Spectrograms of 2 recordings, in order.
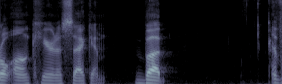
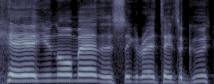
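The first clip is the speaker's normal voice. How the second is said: C P; 9 semitones higher than usual. Acted. Raving about a cigarette to friends, high hard-to-follow impression. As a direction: imitate a buddy who is tough to understand. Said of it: "sometimes you won't understand what he's saying".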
